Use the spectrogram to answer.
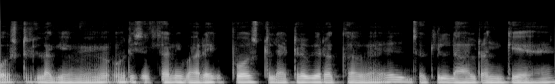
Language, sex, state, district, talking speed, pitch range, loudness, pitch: Hindi, male, Uttar Pradesh, Budaun, 185 wpm, 90-100 Hz, -17 LUFS, 95 Hz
